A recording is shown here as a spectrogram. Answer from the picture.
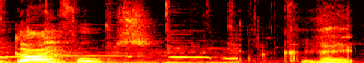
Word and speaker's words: Guy Fawkes: Enfin, en anglais, c'est plutôt Guy Fawkes.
